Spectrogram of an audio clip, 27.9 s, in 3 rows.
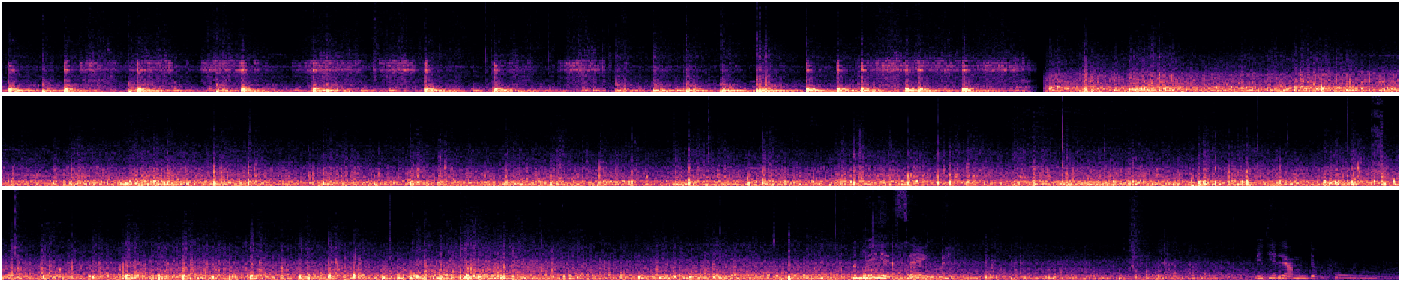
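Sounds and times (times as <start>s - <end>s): firecracker barrage: 0.0s - 27.8s.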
